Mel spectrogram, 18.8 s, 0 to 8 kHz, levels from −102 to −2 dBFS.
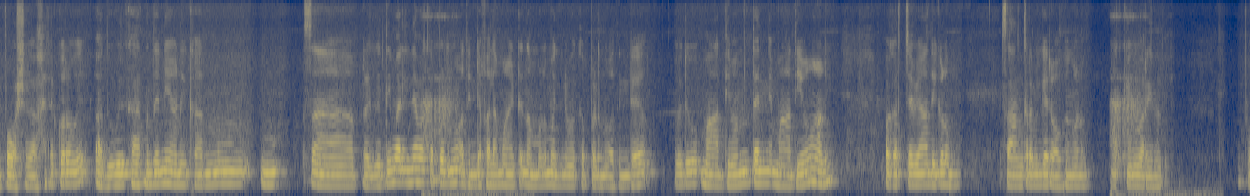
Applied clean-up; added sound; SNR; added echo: none; Dishes, pots, and pans; 14 dB; none.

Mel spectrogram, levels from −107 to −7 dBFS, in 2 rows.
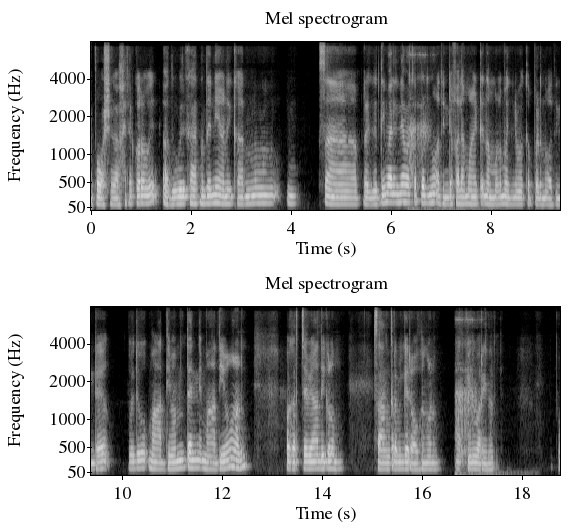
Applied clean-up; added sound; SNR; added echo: neural mask model DeepFilterNet 3.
